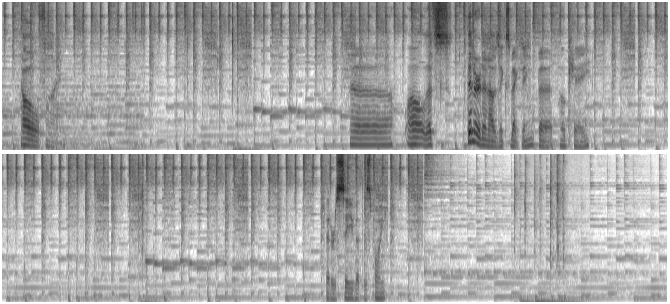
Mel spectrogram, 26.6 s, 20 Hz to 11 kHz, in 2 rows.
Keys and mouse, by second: 1.3 shift+click, 2.2 middle click, 2.9 shift+click, 4.6 Delete, 5.7-8.6 middle drag, 8.9 shift+middle click, 10.0-12.4 middle drag, 14.2 middle click, 16.0 KP_Divide, 17.5 middle click, 17.9 click, 18.5 middle click, 19.9 click.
